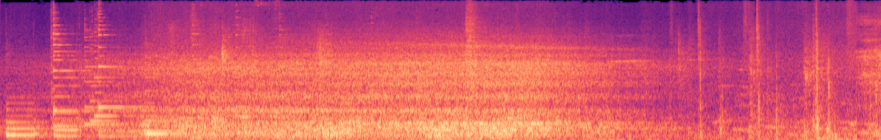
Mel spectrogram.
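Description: A subway train rolls along with a loud, steady rumble and rattle, easing off slightly toward the end, with a few sharp clicks and clacks scattered throughout.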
